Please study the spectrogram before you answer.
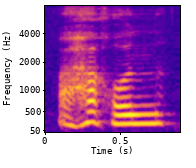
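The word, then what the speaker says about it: אהרן: Après Moshe, vous avez Aharon. C'est le frère de Moshe, Aharon. Donc là, on prononce bien le He, effectivement. Il se trouve au milieu du mot.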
